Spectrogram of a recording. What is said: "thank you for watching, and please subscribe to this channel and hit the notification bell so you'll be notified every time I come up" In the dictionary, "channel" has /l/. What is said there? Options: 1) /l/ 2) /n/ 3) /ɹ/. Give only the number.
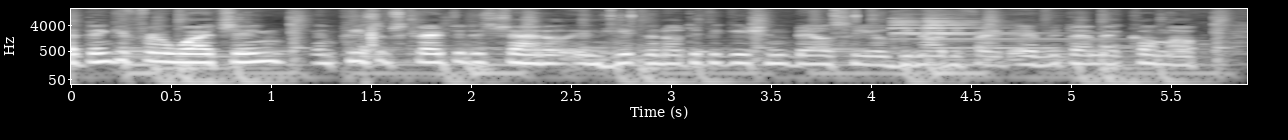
1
